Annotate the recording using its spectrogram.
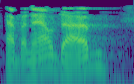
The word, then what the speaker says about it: Abinadab: Abinadab is how you pronounce that.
